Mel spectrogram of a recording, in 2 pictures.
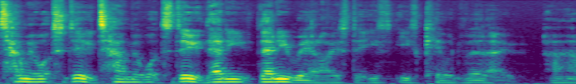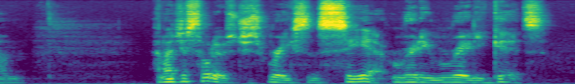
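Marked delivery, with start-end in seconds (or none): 0.0-1.5 high-pitched screamed, pleading delivery. Retelling a scene where a character screams at a guard: imitating someone screaming. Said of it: "he's screaming at the other one".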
